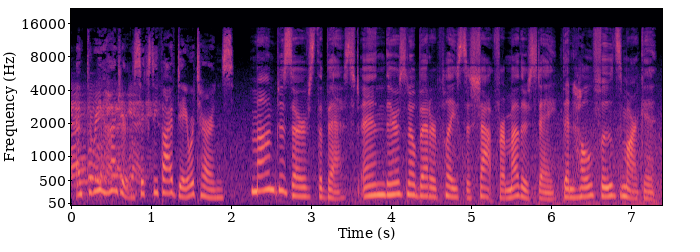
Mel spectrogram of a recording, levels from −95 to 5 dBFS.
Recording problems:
train or aircraft noise; noticeable; throughout; 10 dB below the speech

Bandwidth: 14.5 kHz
